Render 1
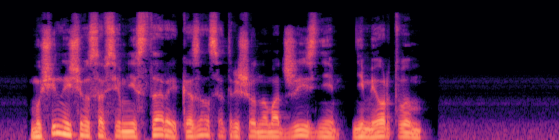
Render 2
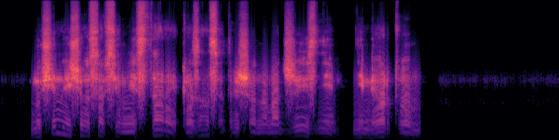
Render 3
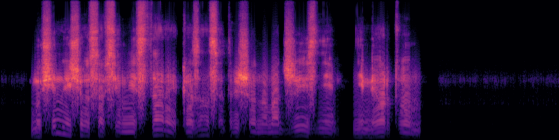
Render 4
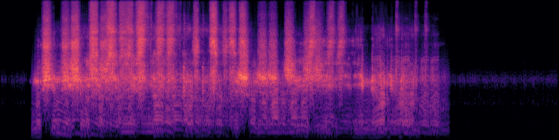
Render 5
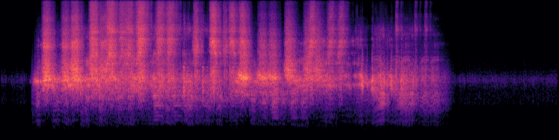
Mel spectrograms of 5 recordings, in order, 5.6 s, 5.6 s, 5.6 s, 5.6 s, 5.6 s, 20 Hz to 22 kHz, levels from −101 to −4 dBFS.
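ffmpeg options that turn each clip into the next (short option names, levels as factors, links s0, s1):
-af "aeval=exprs='max(val(0),0)':c=same,agate=range=0.0224:threshold=0.00126:ratio=3:detection=peak,highpass=f=2700:t=q:w=2.9"
-af anull
-af "aecho=1:1:189.5|291.5:0.562|0.562"
-filter_complex "[0:a]highpass=f=1400:t=q:w=1.7,asplit=2[s0][s1];[s1]adelay=45,volume=0.282[s2];[s0][s2]amix=inputs=2:normalize=0"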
